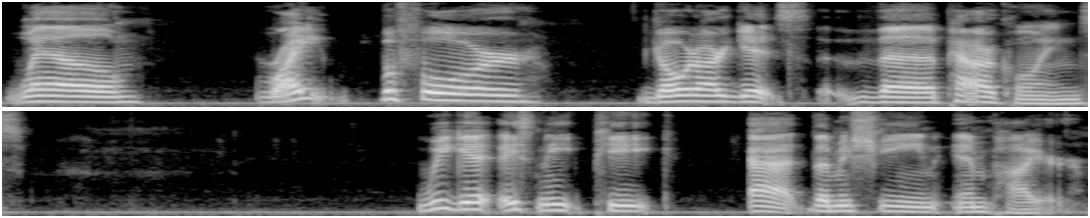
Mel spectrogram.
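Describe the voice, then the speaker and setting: A man giving an informal, unscripted recap as a reviewer, speaking in halting, deliberate phrases with frequent breaks. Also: a little high, lively intonation, darkish tone. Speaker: reviewer and host of an episode review series.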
